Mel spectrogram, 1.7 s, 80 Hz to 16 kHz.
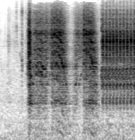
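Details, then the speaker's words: Pajero motorhome with a weak battery reading only 12 V, cranking that fails to start; owner hopes it may catch once warmed. Starter turns sluggishly in uneven bursts and never catches; discharged battery cranks too slowly. "vamos lá não vai virar não vai virar ainda vou ficar sem geladeira ainda vai virar não tem força só tá em 12 lá atrás"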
